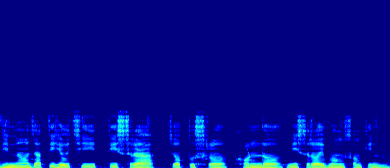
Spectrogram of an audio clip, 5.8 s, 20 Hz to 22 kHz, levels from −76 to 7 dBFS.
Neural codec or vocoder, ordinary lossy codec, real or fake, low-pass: none; none; real; none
